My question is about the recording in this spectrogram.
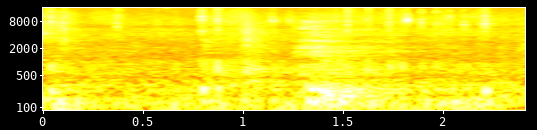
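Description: A few faint knocks and shuffling as a person gets up from a seat at a table, over quiet room tone in a large hall.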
